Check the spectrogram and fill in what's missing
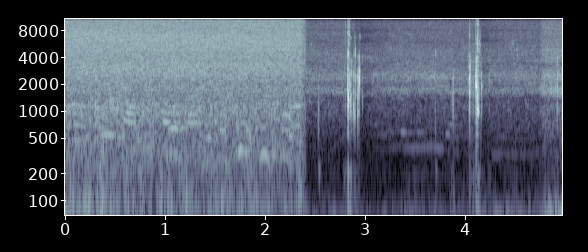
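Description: The Salto del Limón waterfall in the Dominican Republic roars as a steady, loud rushing hiss for the first half, then cuts to a quieter scene with a few sharp knocks and splashes.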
